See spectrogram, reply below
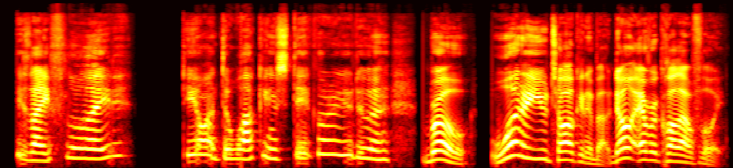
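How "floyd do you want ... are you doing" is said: cocky, high-pitched taunting voice. Act out a man calling out Floyd Mayweather, in a mock high-pitched voice. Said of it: "call out Floyd Mayweather with a high-pitched voice".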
